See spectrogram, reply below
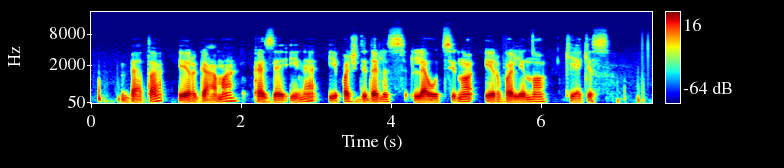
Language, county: Lithuanian, Klaipėda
